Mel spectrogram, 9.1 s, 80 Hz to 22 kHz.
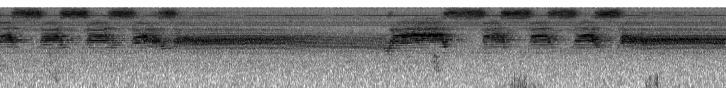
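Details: Robust cicada song from 24 July 2016, a rhythmic train of shrill buzzy pulses, roughly two per second, alternating with stretches of continuous droning whine, then the pulsing resumes; a few soft low thumps underneath.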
